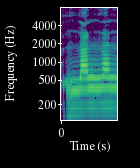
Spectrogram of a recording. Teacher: 그다음이 밖에도 혀끝을 잇몸에 가볍게 되었다가 떼거나 혹은 혀끝을 잇몸에 댄 채 공기가 어떻게 돼? 혀의 양옆으로 내보내지면서 공기가 엄청 흘러나온다. 그래서 그렇게 랄르 와르를 쏟아져낸다. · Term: 유음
